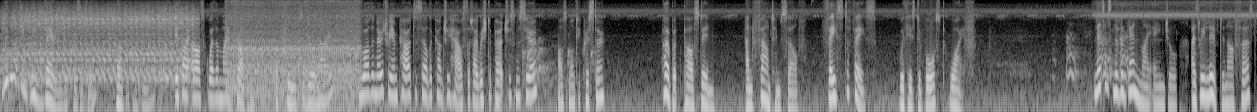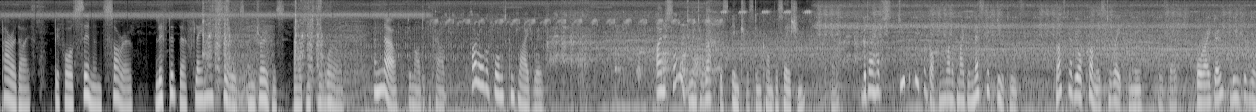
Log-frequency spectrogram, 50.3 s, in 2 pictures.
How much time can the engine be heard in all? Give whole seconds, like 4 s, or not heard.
28 s.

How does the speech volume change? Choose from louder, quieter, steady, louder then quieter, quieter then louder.
steady.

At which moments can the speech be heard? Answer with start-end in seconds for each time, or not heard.
0.0-12.2, 13.2-19.6, 21.9-36.2, 38.2-45.6, 46.2-50.2.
